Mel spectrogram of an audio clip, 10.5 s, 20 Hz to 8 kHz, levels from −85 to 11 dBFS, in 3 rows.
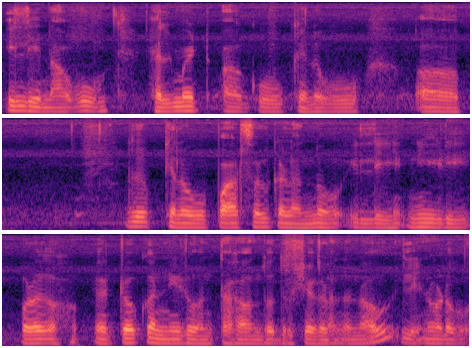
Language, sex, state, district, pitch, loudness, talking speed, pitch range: Kannada, male, Karnataka, Bangalore, 105 Hz, -19 LUFS, 115 wpm, 100-110 Hz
